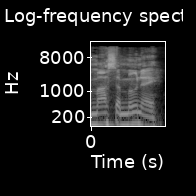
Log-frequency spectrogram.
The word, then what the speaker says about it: Masamune: a little shorter in this game the masamune i figured out how to say it guys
